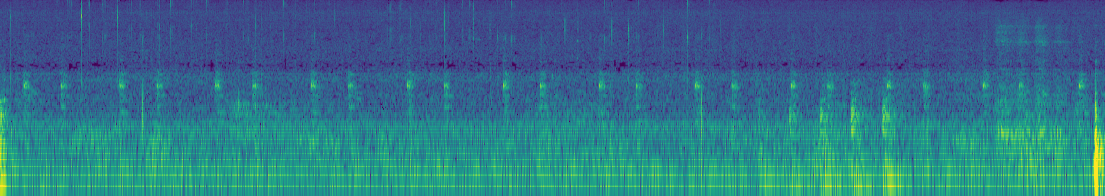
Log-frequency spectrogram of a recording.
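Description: A small animal laps liquid with soft, quick clicking licks.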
